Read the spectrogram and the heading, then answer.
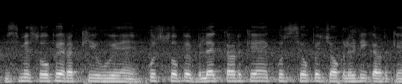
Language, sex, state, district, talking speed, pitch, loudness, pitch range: Hindi, male, Uttar Pradesh, Lalitpur, 255 wpm, 155 Hz, -15 LUFS, 140-160 Hz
